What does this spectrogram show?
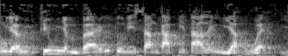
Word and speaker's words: Yahweh: Wong Yahudi nyembah itu tulisan kapital Yahweh, Z dengan huruf kapital, A dengan huruf kapital,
